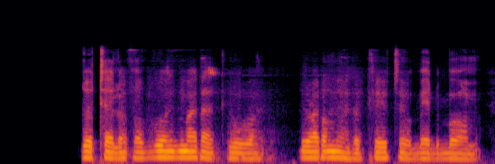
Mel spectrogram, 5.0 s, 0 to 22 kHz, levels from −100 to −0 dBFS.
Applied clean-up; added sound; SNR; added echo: neural mask model DeepFilterNet 3.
